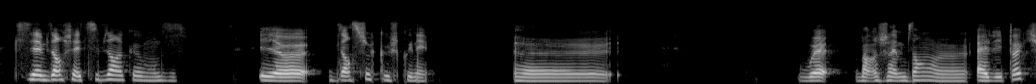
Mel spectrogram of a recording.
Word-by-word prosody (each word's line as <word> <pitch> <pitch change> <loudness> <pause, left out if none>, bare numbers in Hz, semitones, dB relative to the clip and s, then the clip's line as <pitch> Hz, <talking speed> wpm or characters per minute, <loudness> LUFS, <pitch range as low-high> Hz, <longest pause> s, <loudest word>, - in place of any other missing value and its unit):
Qui 230 - -2
aime 220 -2 +7
bien, 215 0 +5
chatie 205 +1 -2
bien, 215 0 +2
comme 200 -3 -5
on 175 - -6
dit. 175 -1 -13 0.7
Et 185 -2 +4
heu, 165 -1 +6 0.2
bien 190 0 +1
sûr 215 +5 -4
que 195 - -6
je 185 - -9
connais. 170 -4 -6 0.8
Heu 160 -1 -1 1.9
Ouais, 175 +1 +4 0.3
ben, 175 0 -1
j'aime 175 0 -2
bien, 170 -5 -4
heu, - - -10
à 180 -1 +6
l'époque, 225 +10 -1
180 Hz, 135 wpm, -22 LUFS, 165-195 Hz, 1.9 s, aime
